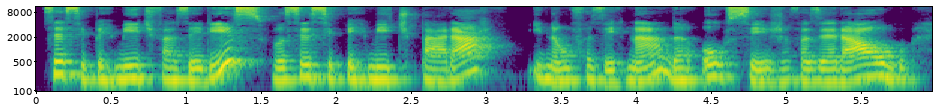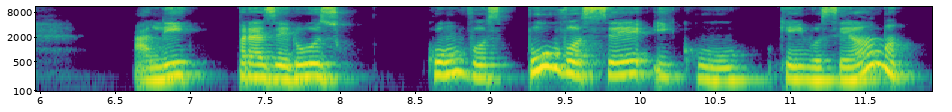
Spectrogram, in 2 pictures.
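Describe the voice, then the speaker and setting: Slow-speaking earnest Brazilian woman. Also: mid-range voice, expressive. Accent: Brazilian Portuguese. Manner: earnest, repetitive rhetorical questions, slow halting delivery. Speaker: therapist podcast host. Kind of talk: reflective monologue addressing listeners.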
